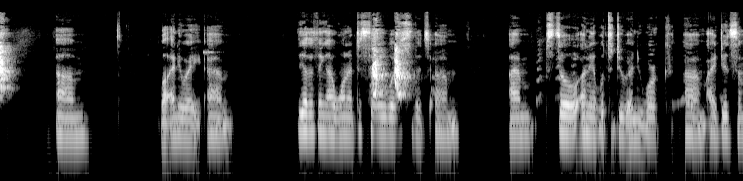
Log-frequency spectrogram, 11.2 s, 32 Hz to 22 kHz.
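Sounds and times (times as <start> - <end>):
dog barking: 0.0 - 0.4, 5.6 - 6.2
speech: 0.8 - 1.4, 2.4 - 3.6, 4.5 - 7.0, 7.6 - 11.1.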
